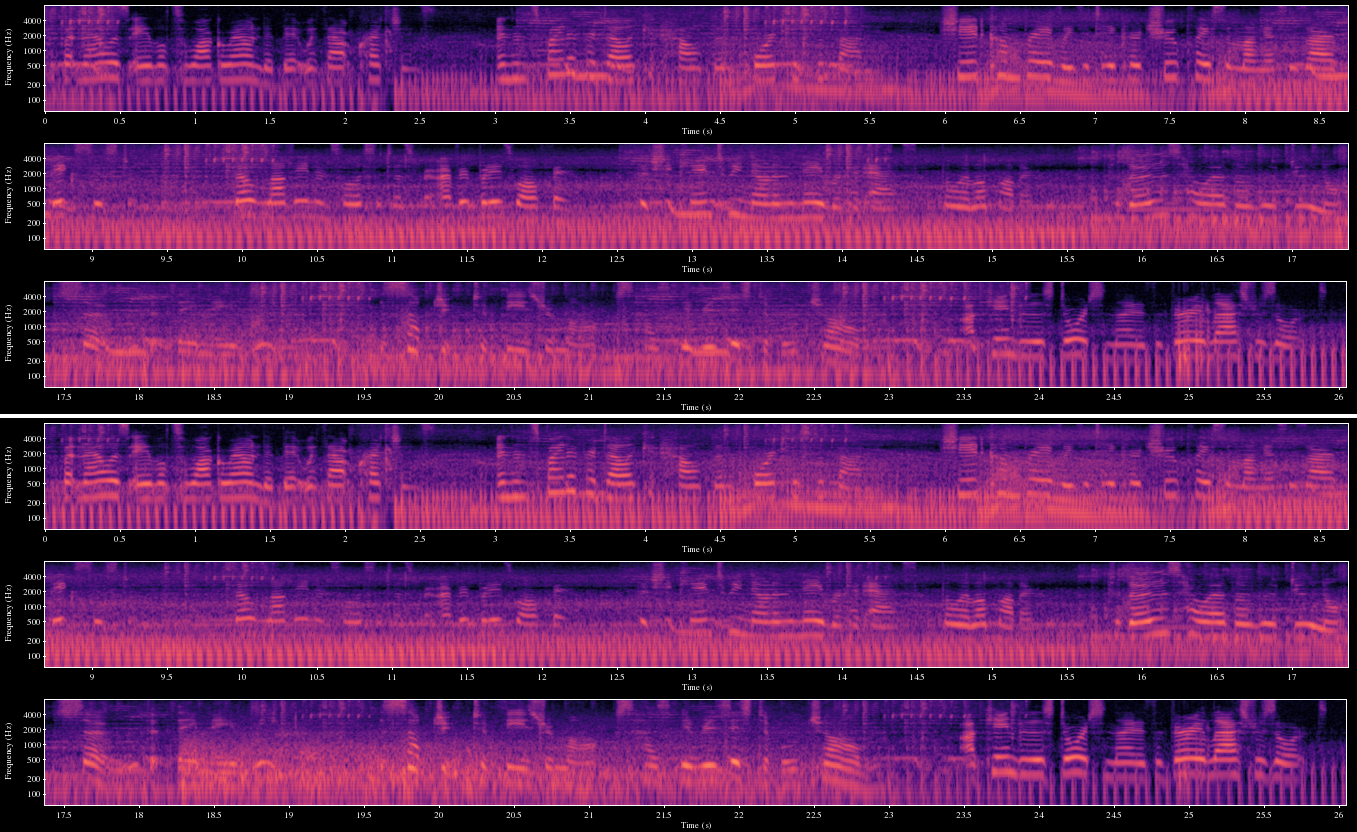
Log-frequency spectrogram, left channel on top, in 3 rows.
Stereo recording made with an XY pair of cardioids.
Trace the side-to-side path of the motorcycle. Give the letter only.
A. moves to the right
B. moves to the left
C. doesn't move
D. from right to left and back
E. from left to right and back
B.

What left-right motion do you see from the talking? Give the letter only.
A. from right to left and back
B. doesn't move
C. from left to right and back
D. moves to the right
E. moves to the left
A.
